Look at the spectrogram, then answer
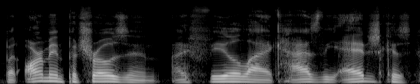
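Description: A man co-hosting a casual sports podcast, slangy and relaxed, talking close to the mic. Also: medium pitch, slow, no room sound. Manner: casual, says "dude" and "bro". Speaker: podcast co-host. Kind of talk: casual chat.

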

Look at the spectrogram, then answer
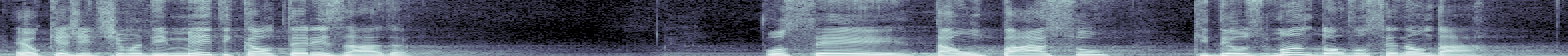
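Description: A middle-aged male pastor preaching a sermon, building emphasis and reading scripture slowly. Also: sits high, lively intonation. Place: church hall. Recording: long hall reverb with faint music.

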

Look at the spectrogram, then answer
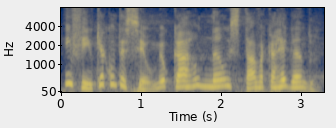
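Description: A male pastor with a Brazilian Portuguese accent tells stories in his sermon, his fairly high voice echoing with the long reverb of a large hall. He talks a little fast with big pitch swings, shifting from loud declarations to low, confiding asides.

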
